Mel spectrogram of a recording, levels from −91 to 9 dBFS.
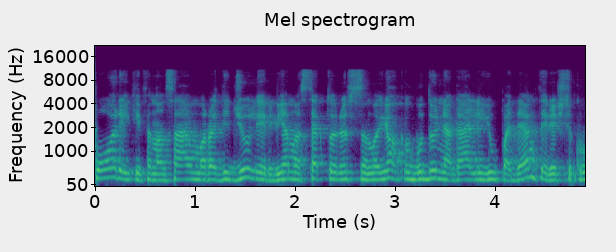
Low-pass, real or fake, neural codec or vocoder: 10.8 kHz; real; none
